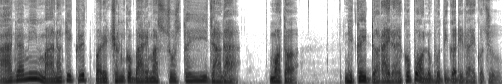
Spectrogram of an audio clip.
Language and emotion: Nepali, fearful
